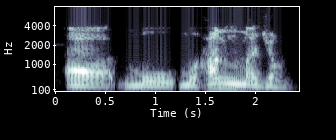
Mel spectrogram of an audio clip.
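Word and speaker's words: Muhammadjon: Wait, so pronounce Naimov's first name again? Muhammad John.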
